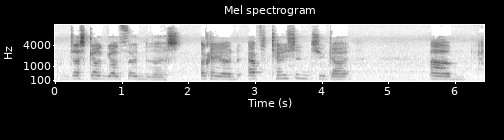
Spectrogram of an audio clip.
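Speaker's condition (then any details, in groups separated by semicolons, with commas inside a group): Cerebral palsy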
